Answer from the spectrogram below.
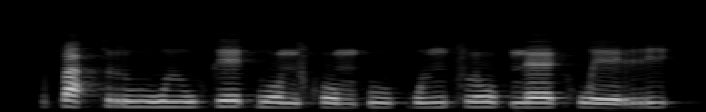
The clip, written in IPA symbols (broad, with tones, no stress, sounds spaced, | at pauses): p a˦˥ ʔ p r uː˧ w ɯː˧ w k eː˥˩ t̚ w o˨˩ n kʰ o˩˦ m ʔ uː˨˩ p̚ w ɯ˦˥ ŋ pʰ l oː˥˩ p̚ n ɛː˦˥ kʰ w eː˨˩ r i˦˥ t̚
